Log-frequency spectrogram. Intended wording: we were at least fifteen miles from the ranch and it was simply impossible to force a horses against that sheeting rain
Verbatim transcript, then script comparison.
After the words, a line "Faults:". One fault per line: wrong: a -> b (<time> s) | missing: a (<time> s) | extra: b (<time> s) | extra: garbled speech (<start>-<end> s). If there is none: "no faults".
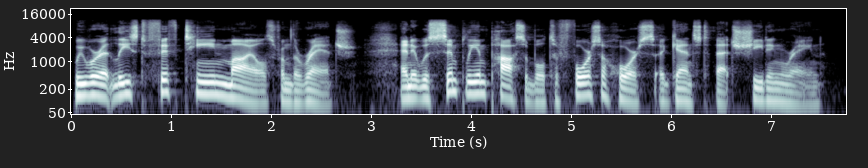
we were at least fifteen miles from the ranch and it was simply impossible to force a horse against that sheeting rain
Faults:
wrong: horses -> horse (5.4 s)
